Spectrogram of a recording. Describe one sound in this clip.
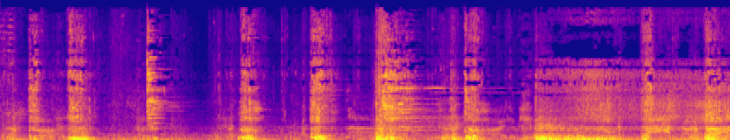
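Swords clash and ring in quick blows.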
